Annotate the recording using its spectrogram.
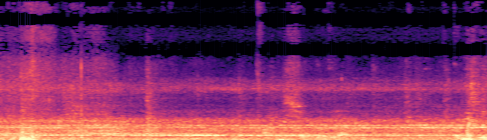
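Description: Steady low mechanical hum of a wall-mounted split air conditioner running, with a short thump just after the start and a light knock about halfway through.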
